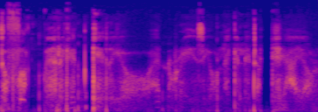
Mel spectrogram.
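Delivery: whispered creature voice. Speaker introducing the game Fuck, Mary, Kill Race, in a Gollum voice. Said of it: "You sound like Gollum".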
